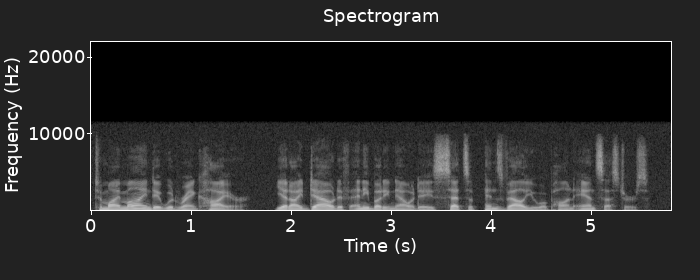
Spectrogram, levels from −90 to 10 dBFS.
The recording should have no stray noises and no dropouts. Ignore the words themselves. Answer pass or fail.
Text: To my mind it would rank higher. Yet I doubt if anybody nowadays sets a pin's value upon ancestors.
fail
